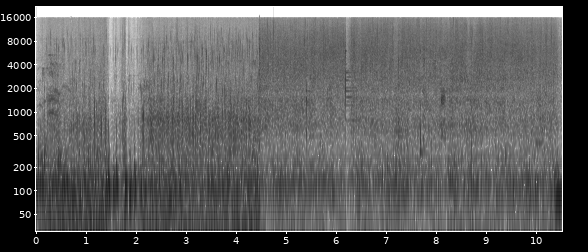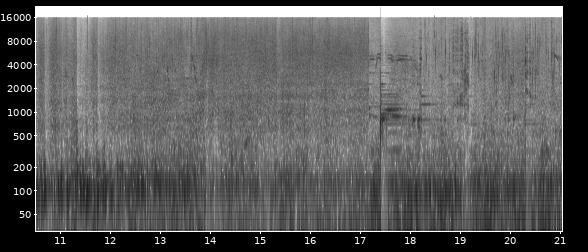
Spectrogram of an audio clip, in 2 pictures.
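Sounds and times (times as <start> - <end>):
food sizzling in a pan: 2.1 - 21.0
metal ladle clicking on pan: 6.2 - 6.5, 17.4 - 19.3.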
